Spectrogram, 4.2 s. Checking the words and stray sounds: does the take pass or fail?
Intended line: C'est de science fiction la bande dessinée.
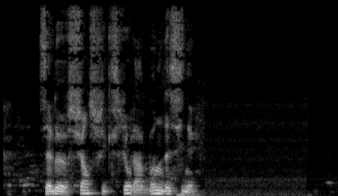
pass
